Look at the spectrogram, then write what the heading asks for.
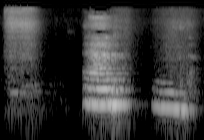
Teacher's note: Both of these sounds are made with the tip of our tongue between our upper and lower teeth. And it's really only the very tip of the tongue. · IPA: / θ /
